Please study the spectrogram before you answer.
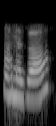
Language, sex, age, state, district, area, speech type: Kashmiri, female, 18-30, Jammu and Kashmir, Bandipora, rural, conversation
